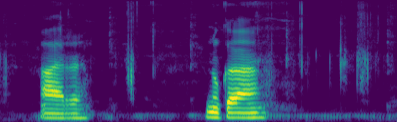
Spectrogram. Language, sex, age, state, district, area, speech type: Santali, male, 18-30, West Bengal, Purba Bardhaman, rural, spontaneous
